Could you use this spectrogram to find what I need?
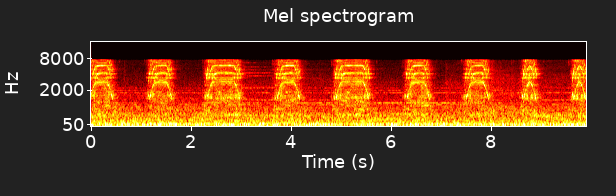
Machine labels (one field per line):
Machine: slide rail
